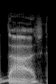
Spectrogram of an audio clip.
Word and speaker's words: Doge: Yeah, but it's Doge because it's D-O-G-E. – I know. That's why I said the E's silent. – Shh. – The E is silent.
